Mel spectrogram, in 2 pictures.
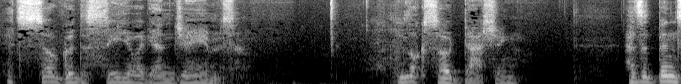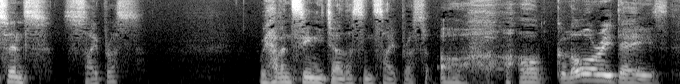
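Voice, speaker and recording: Spy roleplay gadget-man, acted by a man: put-on British accent, slow and genteel, nostalgic old-guard charm, some background noise. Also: fairly low pitch, animated. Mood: fond, nostalgic. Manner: genteel, reminiscing, old-fashioned turns of phrase. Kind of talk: improvised one-sided spy roleplay, addressed to the listener.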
